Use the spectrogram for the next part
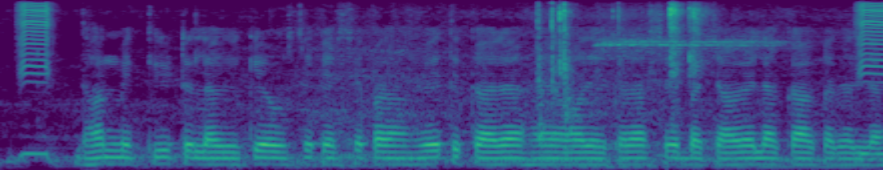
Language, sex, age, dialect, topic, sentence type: Magahi, male, 25-30, Central/Standard, agriculture, question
